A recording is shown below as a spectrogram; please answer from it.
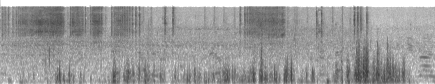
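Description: Fishing reel ratcheting in rapid, dense clicks as line moves on a hooked mahi-mahi, with two short spells of higher hiss and the loudest clicking near the end.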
